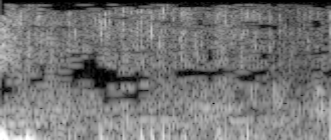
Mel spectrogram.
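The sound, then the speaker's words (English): Water drains from a completely saturated sponge as it is pulled out and squeezed, a faint, steady trickle and dribble of liquid that runs the whole time. “This sponge, I'm going to dip it in this water, and I'm going to pull it out. It has been completely saturated.”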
